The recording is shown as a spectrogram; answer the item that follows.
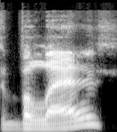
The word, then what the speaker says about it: Velez: pronouncing your name right it's valz yes it is you got it right all right awesome so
